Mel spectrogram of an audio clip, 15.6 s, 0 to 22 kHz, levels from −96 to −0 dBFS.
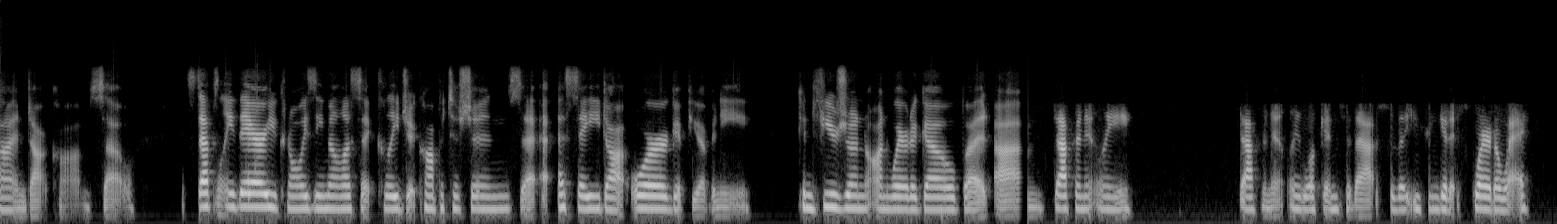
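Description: At 10.18 s, just after "where to go but", the call was handed from one network to another and no speech frames arrived while the link switched over. The result is a handover gap of 100 ms, lasting until 10.28 s. The sound fades out within a few tens of milliseconds and drops to silence until the new connection begins carrying audio. Anything spoken in that window is simply missing.

From 10.28 s to the end of the clip the call falls back to narrowband. The codec drops from HD Voice, whose clear, full-bodied sound before the handover fits AMR-WB running at about 23.85 kbit/s, to an older narrowband codec, likely AMR-NB at a low rate around 7.4 kbit/s. Nothing above 4 kHz survives, so the speech loses its airy top end and sibilance detail. It sounds duller and muffled, with a rougher texture from the lower-rate coding.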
